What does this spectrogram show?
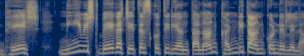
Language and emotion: Kannada, surprised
